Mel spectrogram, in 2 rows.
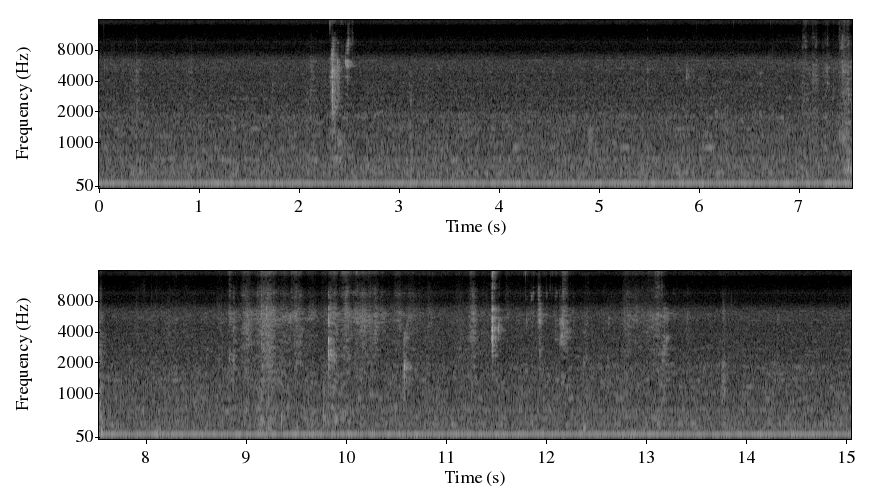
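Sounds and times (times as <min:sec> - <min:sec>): low steady hum: 0:00.0 - 0:15.0
paper napkin crinkling: 0:07.0 - 0:07.7, 0:08.7 - 0:13.5.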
